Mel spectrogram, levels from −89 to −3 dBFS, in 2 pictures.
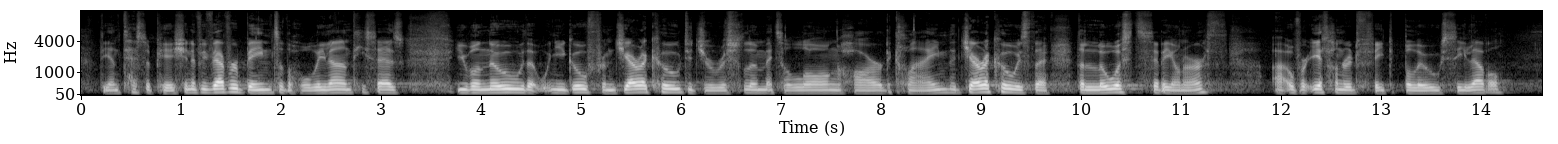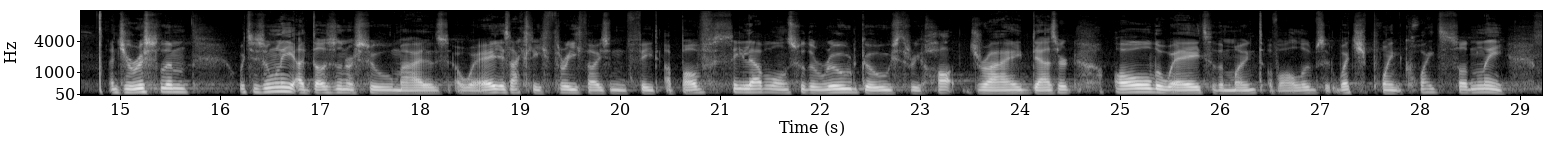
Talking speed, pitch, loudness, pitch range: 170 wpm, 130 Hz, -23 LUFS, 120-140 Hz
